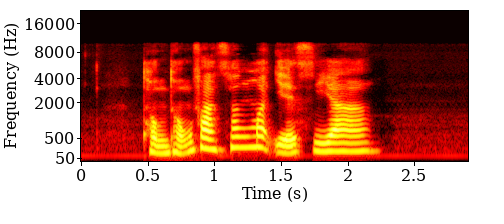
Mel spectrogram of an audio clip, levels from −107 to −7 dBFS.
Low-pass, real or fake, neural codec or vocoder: 9.9 kHz; fake; autoencoder, 48 kHz, 128 numbers a frame, DAC-VAE, trained on Japanese speech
